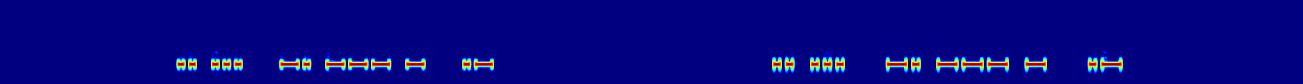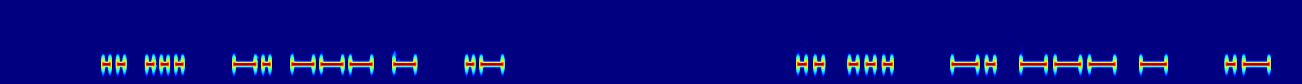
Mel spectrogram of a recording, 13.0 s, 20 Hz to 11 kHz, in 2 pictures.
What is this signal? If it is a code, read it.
Morse code, heard as a keyed tone, about 34 wpm, 700 Hz. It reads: IS NOT A IS NOT A IS NOT A IS NOT A
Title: Speed-Racing - Sets of 3 Words 28wpm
